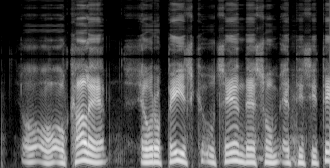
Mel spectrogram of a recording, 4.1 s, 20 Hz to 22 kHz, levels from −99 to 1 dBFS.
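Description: Imaging from linear upsampling runs through the whole clip. The speech was raised in rate, likely from 11 kHz to 48 kHz, by joining samples with straight lines. This dulls the top and leaves a mirrored image near 5.5 to 11 kHz, roughly 30 dB down, heard as faint metallic shimmer on sibilants.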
